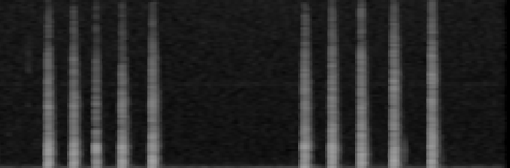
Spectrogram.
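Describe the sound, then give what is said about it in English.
Someone knocks on a bathroom door in two quick bursts of five sharp raps, with a brief pause between them. The knocks are crisp and fairly loud, and no one speaks. “Susan runs upstairs and knocks on the bathroom door.”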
